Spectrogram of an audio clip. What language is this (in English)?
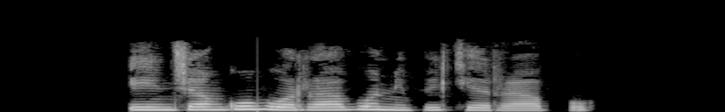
Taita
